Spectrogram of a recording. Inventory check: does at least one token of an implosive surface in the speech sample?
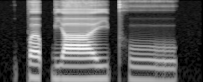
no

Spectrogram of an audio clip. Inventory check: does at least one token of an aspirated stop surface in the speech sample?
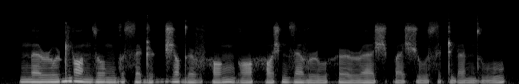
no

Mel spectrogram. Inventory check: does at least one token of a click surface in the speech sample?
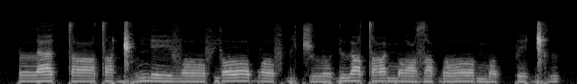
yes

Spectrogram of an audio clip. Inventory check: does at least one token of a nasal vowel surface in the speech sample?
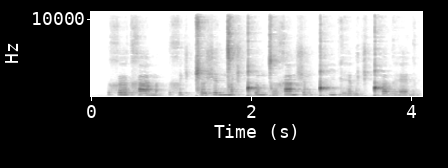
no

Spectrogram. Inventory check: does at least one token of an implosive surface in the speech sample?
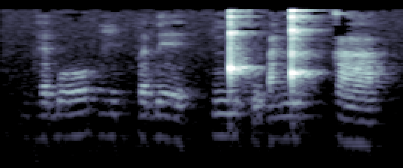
yes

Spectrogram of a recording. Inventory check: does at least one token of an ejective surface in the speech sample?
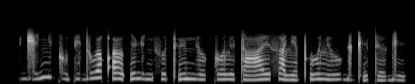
yes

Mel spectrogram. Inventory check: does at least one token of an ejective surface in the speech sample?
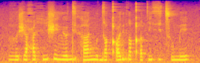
yes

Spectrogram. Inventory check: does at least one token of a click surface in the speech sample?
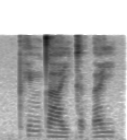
no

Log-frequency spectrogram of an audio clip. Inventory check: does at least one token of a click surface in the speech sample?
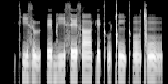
yes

